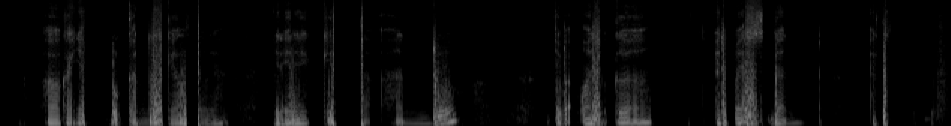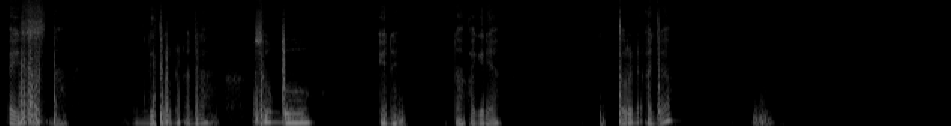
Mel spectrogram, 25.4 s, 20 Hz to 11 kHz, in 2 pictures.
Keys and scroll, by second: 5.9 ctrl+z.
